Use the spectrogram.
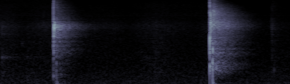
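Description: Two sharp, isolated claps ring out about a second and a half apart in a quiet room, each a crisp, close hand strike with a short decaying tail and silence between them.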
